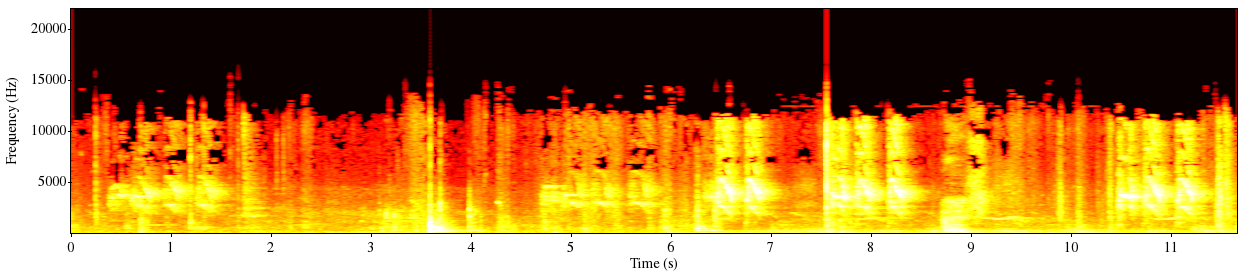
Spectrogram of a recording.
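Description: Birds chirping in short repeated calls, with scattered clicks and one sharp knock about three and a half seconds in.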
